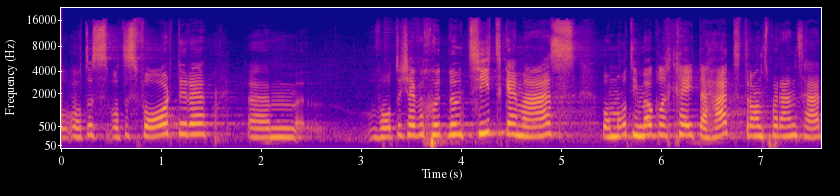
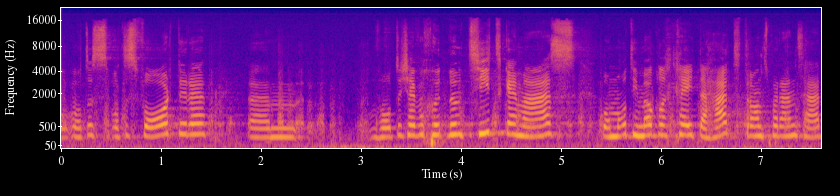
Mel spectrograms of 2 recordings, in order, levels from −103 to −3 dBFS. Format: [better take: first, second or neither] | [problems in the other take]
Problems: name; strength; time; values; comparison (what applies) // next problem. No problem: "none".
first | background sound (Writing); 18 dB below the speech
